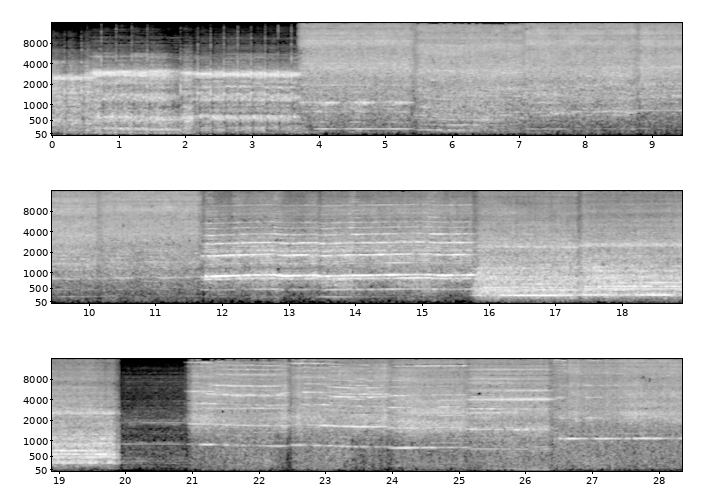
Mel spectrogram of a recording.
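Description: High-speed electric power tool grinding or sanding wood: a steady hiss with a whining motor tone that shifts in pitch as it works. It stops for about a second around twenty seconds in, then runs again.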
